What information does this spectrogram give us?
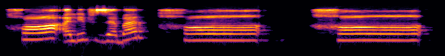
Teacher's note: खा जो है वो हुरूफ मुस्तालिया में से है, मोटा पड़ा जाता है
